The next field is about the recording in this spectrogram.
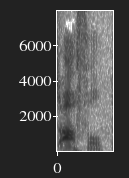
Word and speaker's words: offal: Like O-F-F-A-L. Just to clear everyone, because I mean... – Yeah. – That word's pronounced awful, but it's not off.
